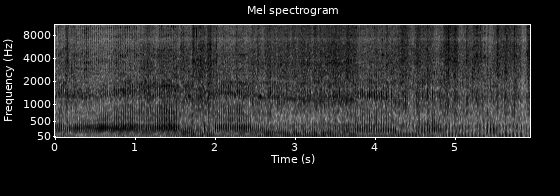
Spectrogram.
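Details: Dirt bike ridden on a trail in first/second gear after gearing changes, with idle lower than before: engine struggles with a low uneven drone, bogging near stall most of the ride under load because the rear wheel was binding on the brake caliper or axle.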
